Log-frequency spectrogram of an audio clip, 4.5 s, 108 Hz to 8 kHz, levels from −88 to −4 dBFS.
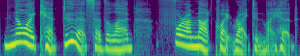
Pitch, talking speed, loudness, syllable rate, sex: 230 Hz, 215 wpm, -18 LUFS, 4.2 syllables/s, female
